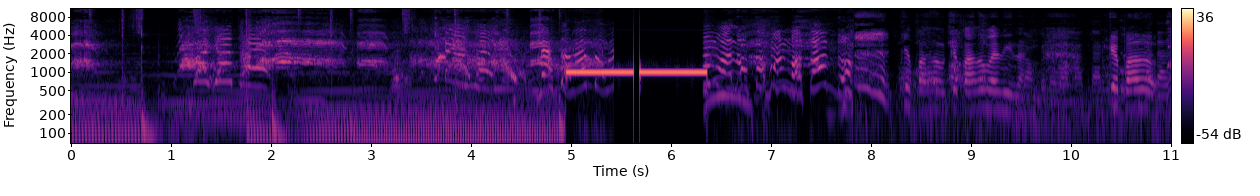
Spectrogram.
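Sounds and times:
background music: 0.0s - 5.2s
censor bleep: 5.0s - 6.4s.

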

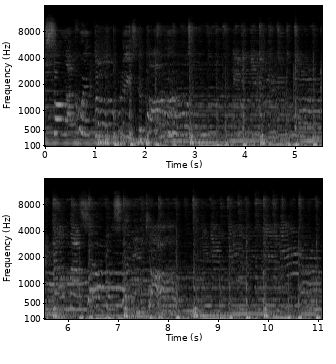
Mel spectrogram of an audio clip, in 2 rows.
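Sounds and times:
man singing: 0.0s - 8.8s
live rock band playing: 0.0s - 11.0s.

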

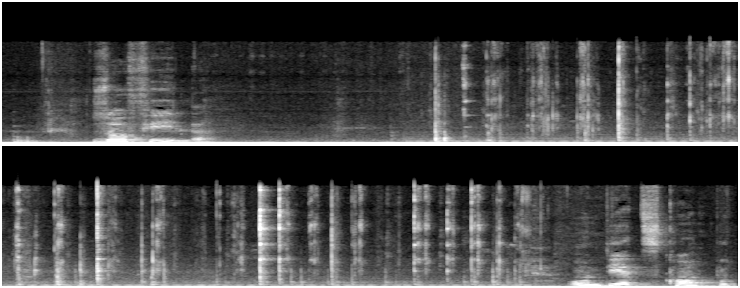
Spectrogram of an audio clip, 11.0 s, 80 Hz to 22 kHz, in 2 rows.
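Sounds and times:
faint steady hum: 0.0s - 11.0s
metal spoon clinking in glass bowl: 3.4s - 9.5s.

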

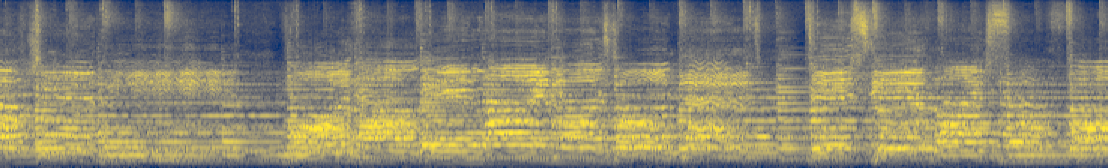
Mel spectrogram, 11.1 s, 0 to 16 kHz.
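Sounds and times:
choir and congregation singing hymn: 0.0s - 11.0s
pipe organ: 0.0s - 11.0s.

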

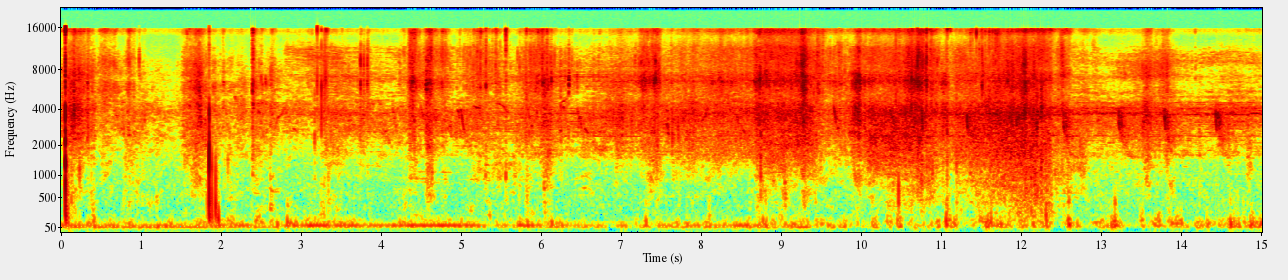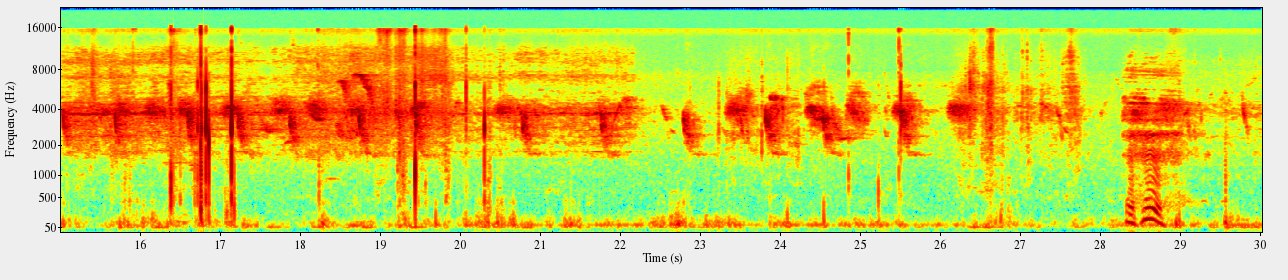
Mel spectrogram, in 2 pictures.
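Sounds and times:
faint birds chirping: 0.0s - 30.0s.

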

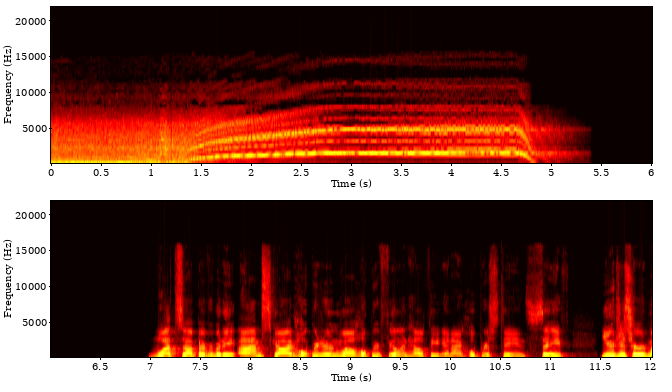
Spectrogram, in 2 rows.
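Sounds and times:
high-gain electric guitar squeal: 0.0s - 5.4s.

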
